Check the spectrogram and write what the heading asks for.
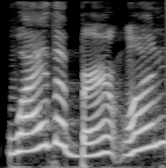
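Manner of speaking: usual speaking voice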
